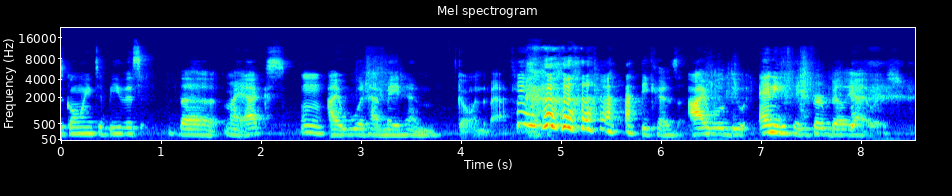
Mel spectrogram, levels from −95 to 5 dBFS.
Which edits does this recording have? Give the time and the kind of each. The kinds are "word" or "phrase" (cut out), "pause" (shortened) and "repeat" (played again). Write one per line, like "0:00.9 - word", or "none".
none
